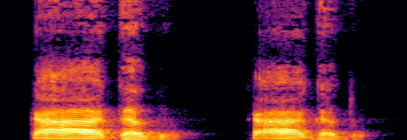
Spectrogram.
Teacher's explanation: cágado tem a antepenúltima sílaba tônica Então ela é uma proparoxítona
